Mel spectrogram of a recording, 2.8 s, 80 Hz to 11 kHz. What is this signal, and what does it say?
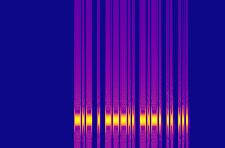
Morse code, heard as a keyed tone, about 47 wpm, 700 Hz. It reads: KE8CIS
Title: USA Call Signs - 6 Characters - 4x Character Spacing - 50wpm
